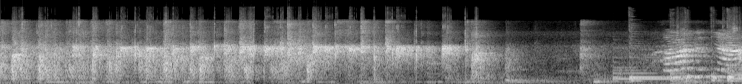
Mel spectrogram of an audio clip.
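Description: Classroom of children clapping together, a loud, crisp run of hand claps that fades after about five seconds, followed by a short musical chime.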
